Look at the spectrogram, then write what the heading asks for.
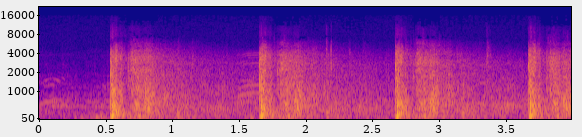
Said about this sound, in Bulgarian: Кой стреля, бе? Войник, този войник.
